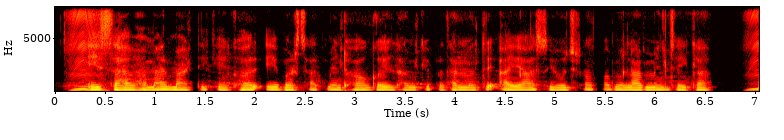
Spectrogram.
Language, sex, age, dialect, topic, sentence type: Bhojpuri, female, 18-24, Western, banking, question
